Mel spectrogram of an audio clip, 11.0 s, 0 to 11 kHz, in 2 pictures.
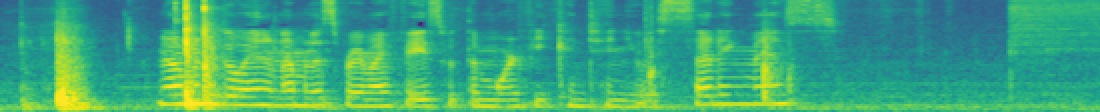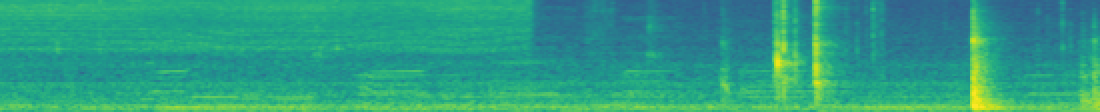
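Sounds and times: spray bottle hissing mist: 5.1 - 8.2.

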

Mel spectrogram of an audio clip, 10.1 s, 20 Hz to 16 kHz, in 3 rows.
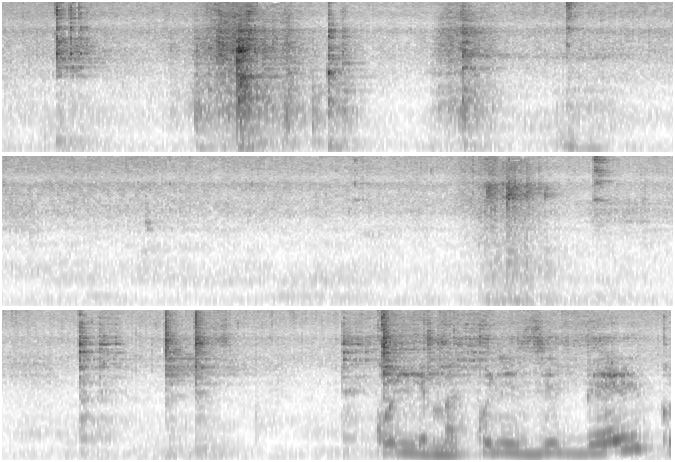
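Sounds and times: frying oil hissing: 0.0 - 10.0
wire skimmer scraping frying pan: 0.2 - 2.6, 5.6 - 10.0.

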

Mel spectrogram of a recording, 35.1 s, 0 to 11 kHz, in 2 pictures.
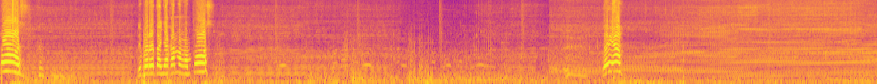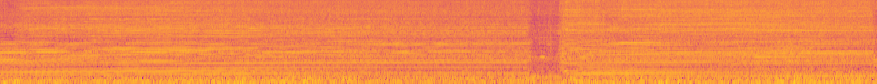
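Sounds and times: motorcycle engine under load: 0.5 - 2.8, 8.8 - 35.0
wind rumble on microphone: 0.6 - 3.2, 3.8 - 11.1, 21.2 - 28.8, 31.4 - 35.0.

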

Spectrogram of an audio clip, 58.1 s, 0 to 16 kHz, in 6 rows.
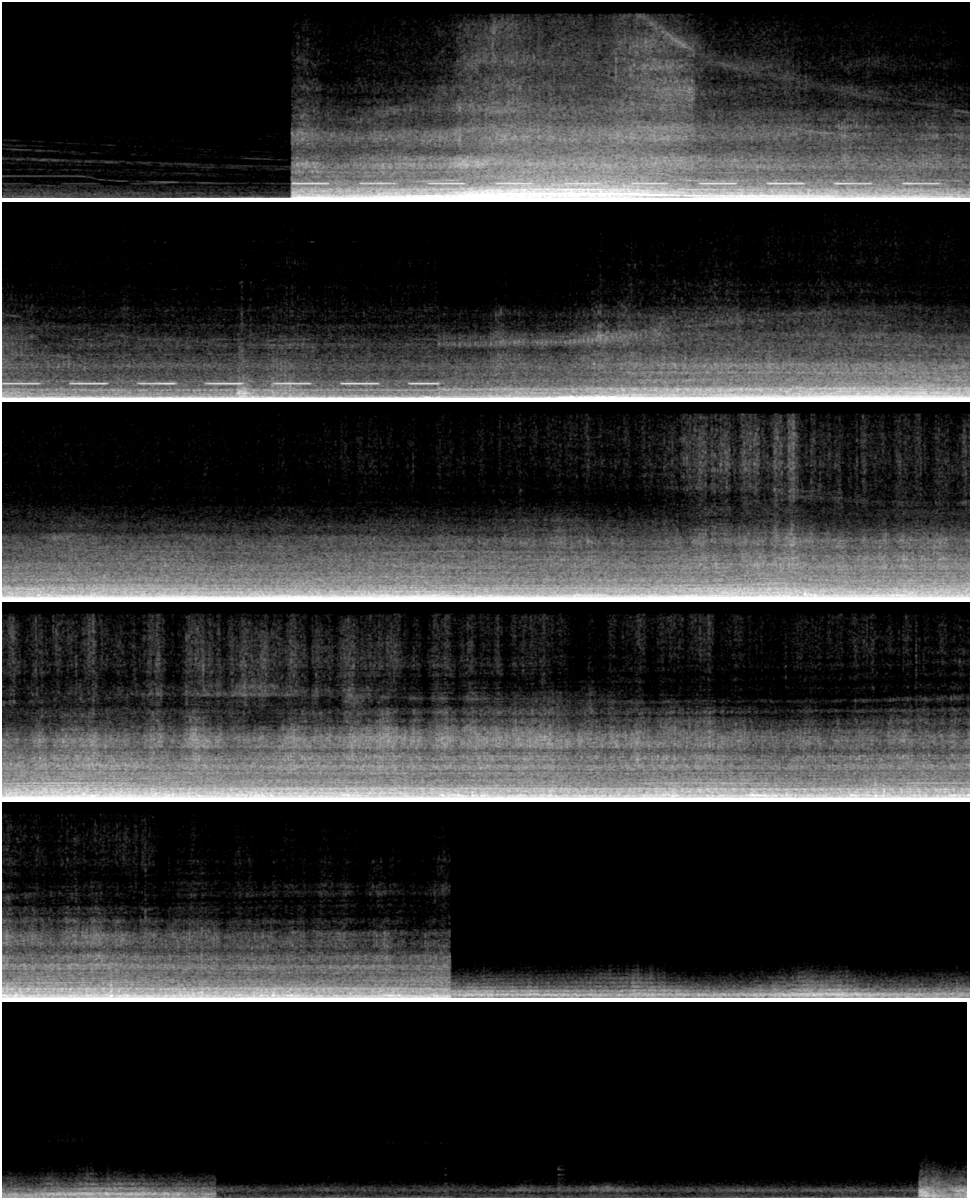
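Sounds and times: engines running: 0.0 - 43.3
reversing alarm beeping: 0.2 - 5.9, 6.9 - 14.1.

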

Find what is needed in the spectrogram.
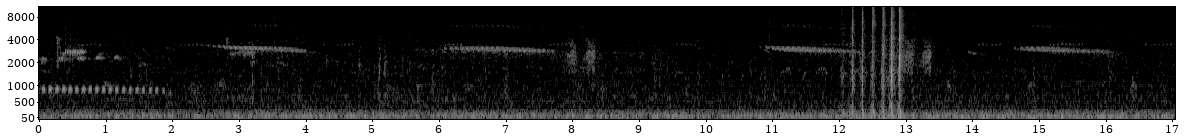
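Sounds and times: rooster wing claps: 12.0 - 13.2.

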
